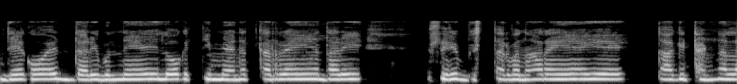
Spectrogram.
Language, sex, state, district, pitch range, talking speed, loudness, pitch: Hindi, male, Uttar Pradesh, Muzaffarnagar, 230-240 Hz, 195 wpm, -11 LUFS, 235 Hz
